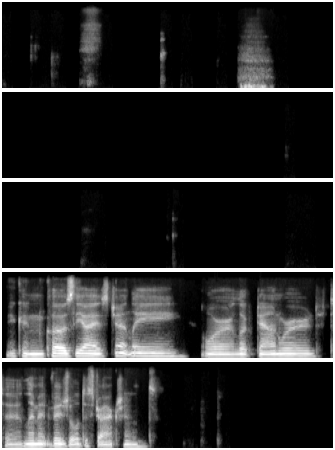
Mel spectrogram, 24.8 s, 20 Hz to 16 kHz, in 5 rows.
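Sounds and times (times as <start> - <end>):
deep breaths: 3.6 - 4.1
speech: 15.0 - 22.2.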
